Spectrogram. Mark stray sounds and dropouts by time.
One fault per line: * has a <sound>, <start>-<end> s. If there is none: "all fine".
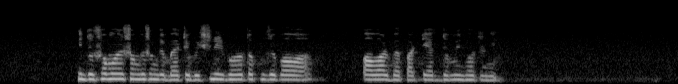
all fine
